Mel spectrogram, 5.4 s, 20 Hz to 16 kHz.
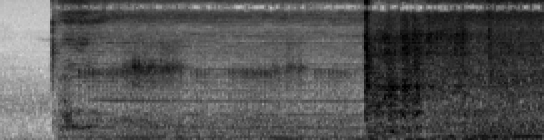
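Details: MGB GT with a swapped Jaguar AJ30 V6, restarted after the first startup and leak, coolant and oil checks: it cranks, catches and settles into a slightly lumpy, unsteady idle. It runs better but is still not quite right; further fixing is planned.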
